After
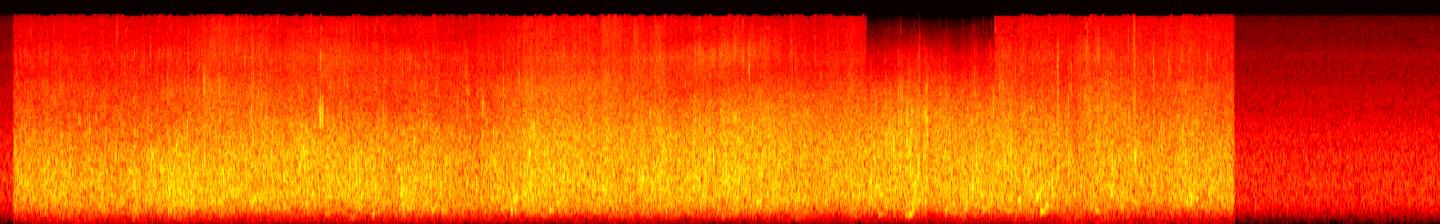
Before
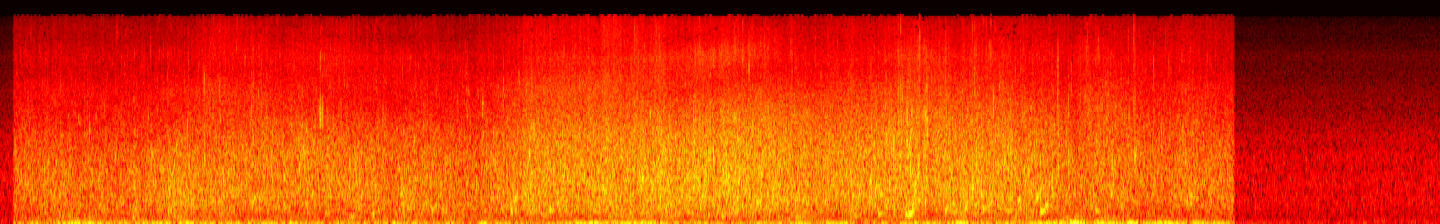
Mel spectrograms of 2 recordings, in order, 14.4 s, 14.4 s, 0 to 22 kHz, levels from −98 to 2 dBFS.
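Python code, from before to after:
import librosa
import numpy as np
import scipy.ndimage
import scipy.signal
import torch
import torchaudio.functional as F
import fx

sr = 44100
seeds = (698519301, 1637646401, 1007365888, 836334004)

y = fx.lowpass(x, sr, hz=4900.0, slope=12, at=(8.66, 9.95))
y = fx.rider(y, sr, range_db=3, speed_s=2.0)
y = scipy.signal.sosfilt(scipy.signal.butter(2, 390.0, 'highpass', fs=sr, output='sos'), y)
y = y * librosa.db_to_amplitude(6.0)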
